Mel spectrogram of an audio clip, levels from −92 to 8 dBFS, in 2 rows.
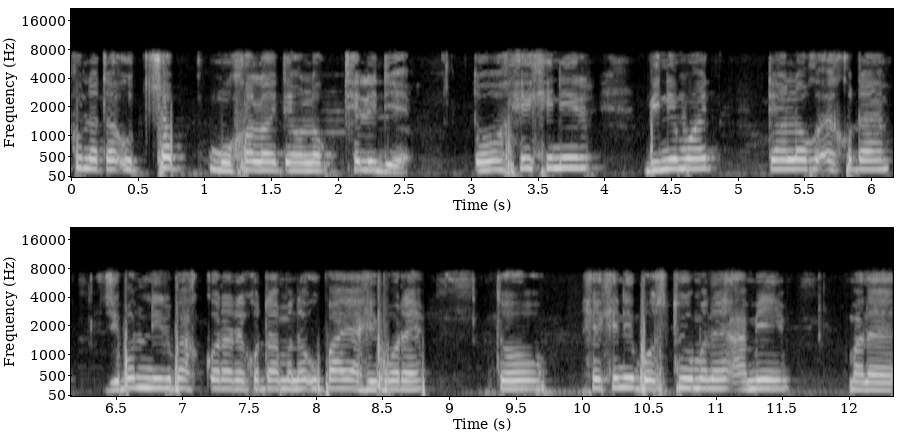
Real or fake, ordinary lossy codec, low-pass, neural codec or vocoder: real; Opus, 24 kbps; 7.2 kHz; none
